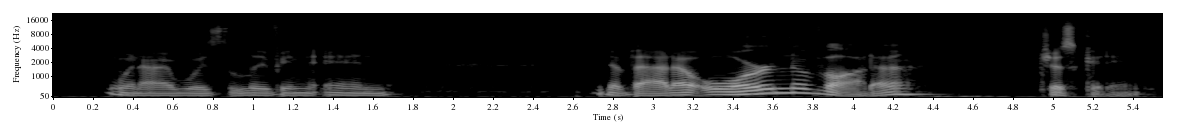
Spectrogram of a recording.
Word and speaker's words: Nevada: I signed up to be an Instacart driver when I was living in Nevada. Just kidding. It's pronounced Nevada.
